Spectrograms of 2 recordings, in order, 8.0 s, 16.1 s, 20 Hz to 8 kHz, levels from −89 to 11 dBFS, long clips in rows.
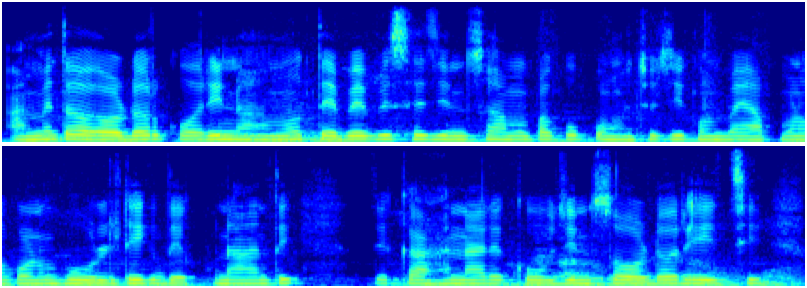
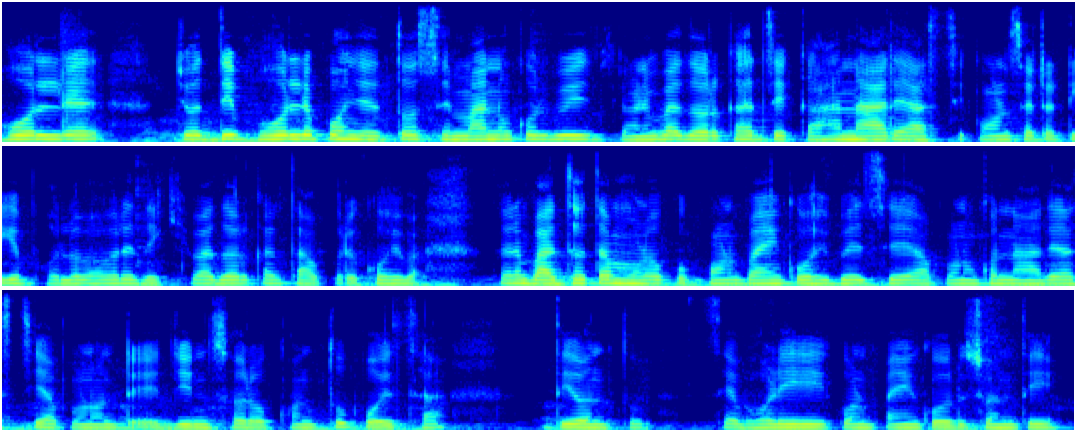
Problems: low volume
